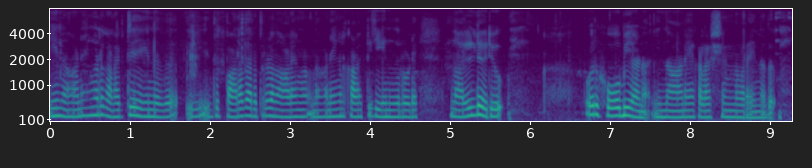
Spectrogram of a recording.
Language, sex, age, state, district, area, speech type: Malayalam, female, 45-60, Kerala, Idukki, rural, spontaneous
